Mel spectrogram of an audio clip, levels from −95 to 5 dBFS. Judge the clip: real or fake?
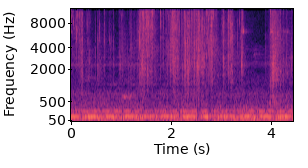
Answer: fake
